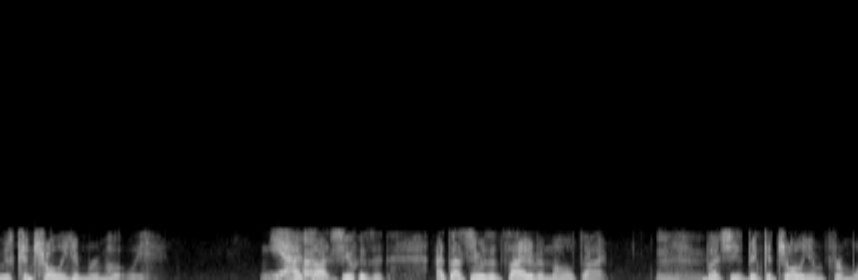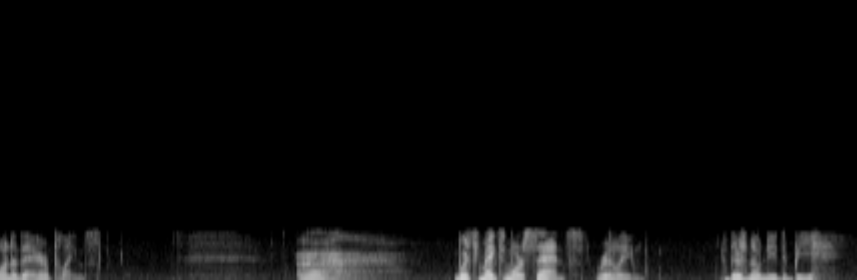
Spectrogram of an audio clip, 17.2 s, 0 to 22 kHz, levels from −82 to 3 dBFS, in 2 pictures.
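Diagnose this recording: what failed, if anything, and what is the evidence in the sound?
Nothing failed; room noise sits about 47 dB below speech.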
